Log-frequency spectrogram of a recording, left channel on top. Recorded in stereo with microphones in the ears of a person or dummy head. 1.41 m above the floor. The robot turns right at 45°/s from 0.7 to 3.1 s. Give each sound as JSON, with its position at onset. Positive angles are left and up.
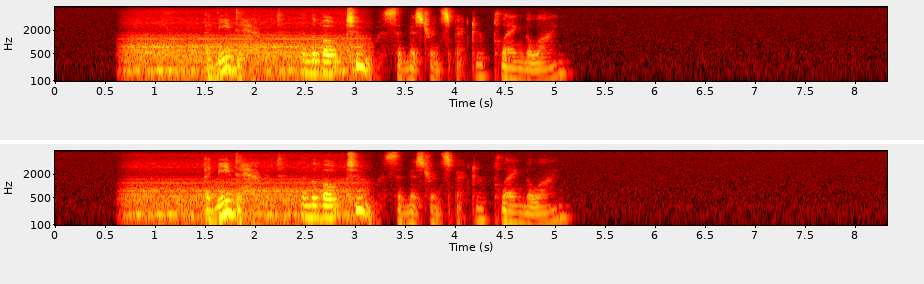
{"t": 1.5, "sound": "a man speaking", "azimuth_deg": -30, "distance_m": 1.2}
